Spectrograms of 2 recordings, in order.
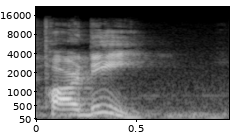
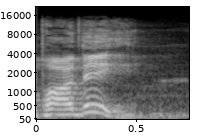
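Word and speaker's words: Pardi: rides away yep and party is spelled p-a-r-d-i well that's a very different thing that's part d yeah hey french like that john pardee yeah it might be yeah but if he said it like that no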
